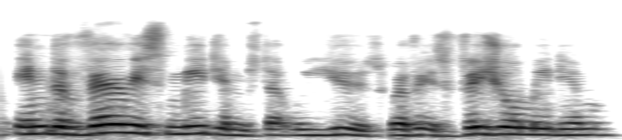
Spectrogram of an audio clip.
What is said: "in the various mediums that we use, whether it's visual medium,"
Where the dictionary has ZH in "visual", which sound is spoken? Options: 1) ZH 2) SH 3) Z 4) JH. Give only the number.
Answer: 1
